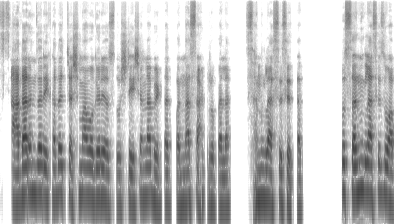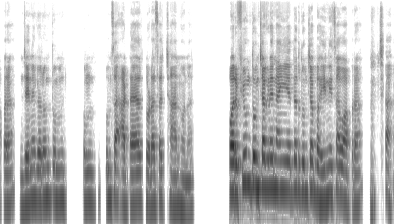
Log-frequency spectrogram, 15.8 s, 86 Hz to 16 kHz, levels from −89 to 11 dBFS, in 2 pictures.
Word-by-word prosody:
साधारण 160 +4 +3
जर 170 0 +3
एखादा 155 +2 -1
चष्मा 165 +1 -1
वगैरे 155 0 +1
असतो, 140 -1 -5
स्टेशनला 145 +3 -2
भेटतात 140 -1 -3
₹50-60 135 -1 -3 0.5
सनग्लासेस 150 -2 -1
येतात. 125 0 -2 0.8
तो 180 - +1
सनग्लासेस 175 0 +2
वापरा. 145 -3 0 0.3
जेणेकरून 150 +2 0
तुम 150 -1 -4 0.4
तुम 145 0 -5
तुमचा 155 +2 -4
अटायर 140 +2 +1
थोडासा 135 +1 -2
छान 130 -2 -4
होणार. 120 -2 -5 0.7
परफ्यूम 180 +5 +7
तुमच्याकडे 200 -1 +6
नाहीये 190 -1 +1
तर 190 -1 0
तुमच्या 180 +1 +1
बहिणीचा 165 +2 0
वापरा. 145 -3 -1 0.2
अच्छा 130 +2 -8
150 Hz, 115 wpm, -23 LUFS, 140-170 Hz, 0.8 s, परफ्यूम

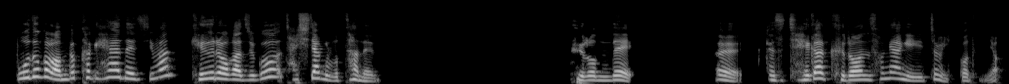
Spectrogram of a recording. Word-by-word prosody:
모든 305 +7 +2
걸 350 - +5
완벽하게 275 +6 +3
해야 330 +5 +2
되지만 275 - -1 0.2
게을러 260 +1 +3
가지고 230 +10 +2
잘 235 - -10
시작을 285 -3 +2
못하는. 175 -4 -4 1.9
그런데 195 +1 0 0.9
예 - - 0 0.2
그래서 205 -3 -6
제가 215 +7 +2
그런 210 0 +1
성향이 210 -8 -4
좀 225 0 -6
있거든요. 175 -2 -11
235 Hz, 260 characters per minute, -24 LUFS, 205-280 Hz, 1.9 s, 걸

